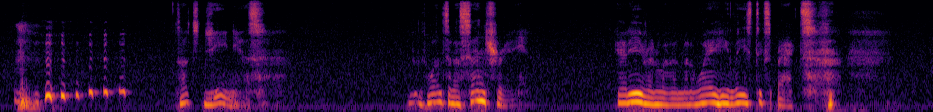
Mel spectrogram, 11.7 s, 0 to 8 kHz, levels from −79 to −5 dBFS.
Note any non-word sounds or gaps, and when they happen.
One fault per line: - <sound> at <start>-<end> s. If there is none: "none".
- laugh at 0.2-1.7 s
